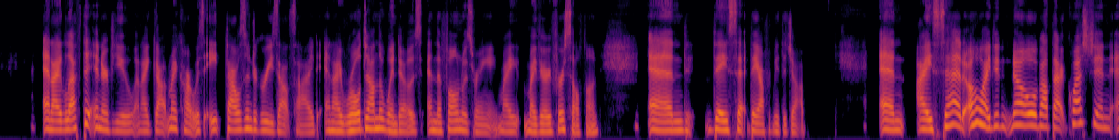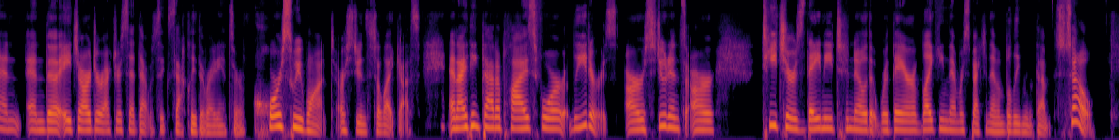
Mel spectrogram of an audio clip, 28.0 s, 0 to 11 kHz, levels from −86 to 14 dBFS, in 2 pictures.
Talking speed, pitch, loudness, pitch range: 215 wpm, 175 Hz, -26 LUFS, 155-200 Hz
